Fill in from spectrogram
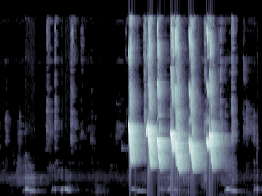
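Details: Saffron finch singing live, uncut, as a warm-up recording for a bird: a few quiet chirps, then a loud string of six or seven bright notes, each sliding sharply downward, delivered in quick succession.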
